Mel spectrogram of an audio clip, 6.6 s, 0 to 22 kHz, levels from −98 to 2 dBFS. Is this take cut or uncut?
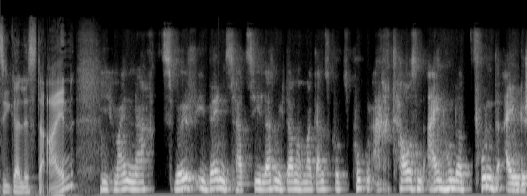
cut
